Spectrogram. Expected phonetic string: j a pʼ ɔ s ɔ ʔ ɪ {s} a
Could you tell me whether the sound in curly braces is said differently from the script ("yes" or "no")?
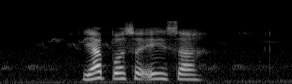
no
